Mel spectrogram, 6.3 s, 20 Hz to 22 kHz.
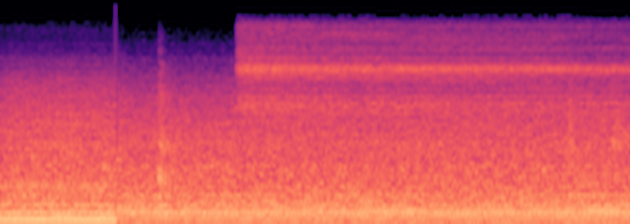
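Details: Audi B5 S4 twin-turbo, engine off, pressurised with compressed air after the cracked charge pipe was welded and refitted: faint steady high hiss partway through; small leak at a hard-to-reach turbo inlet clamp.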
